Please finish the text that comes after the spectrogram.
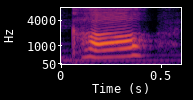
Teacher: when I say car, I don't say the R.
